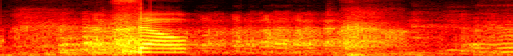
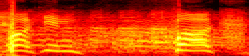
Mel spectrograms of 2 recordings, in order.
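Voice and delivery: higher-pitched mock fury over the ruined video; demo rant; 6 semitones higher than usual. Shown as a demonstration. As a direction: rant about the lost video in a raised, whining pitch. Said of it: "talking about weird shit that pisses you off how I did".

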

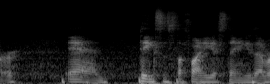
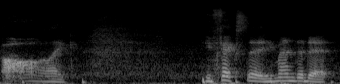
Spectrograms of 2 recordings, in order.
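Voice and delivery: lightly imitated children's excitement, pitched up; excited kids; 5 semitones higher, 3 dB quieter than usual. Kids seeing their fixed kite, mildly acted excitement. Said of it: "they're all excited".

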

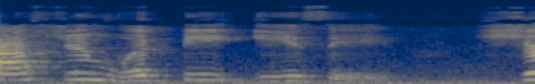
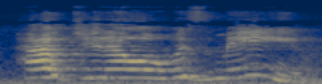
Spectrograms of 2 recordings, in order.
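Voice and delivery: higher-pitched mild moan; 6 semitones higher, faster than usual. A narrator's reading. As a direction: moan it as a found-out turkey. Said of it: "moaned Turkey".

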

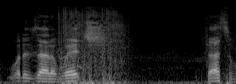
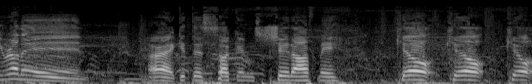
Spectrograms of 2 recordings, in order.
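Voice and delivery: usual speaking voice

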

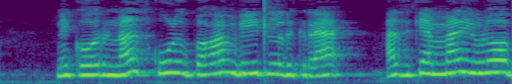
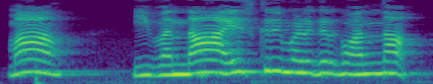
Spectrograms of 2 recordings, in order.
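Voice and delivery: ordinary delivery

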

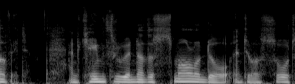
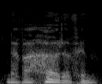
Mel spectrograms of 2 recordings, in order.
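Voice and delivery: a low, softer growl; 3 semitones lower, 5 dB quieter than usual. A narrator's reading. Huge man dismissing the wizard's name, low growl. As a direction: brush the name off with a grumble. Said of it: "growled the man".

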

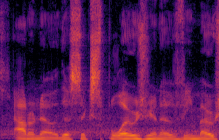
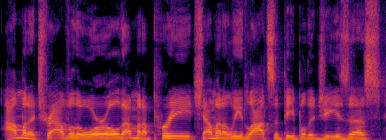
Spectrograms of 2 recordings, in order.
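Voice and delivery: put-on cocky young self; 5 semitones higher, 5 dB louder than usual. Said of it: "prideful eighteen-year-old only child".

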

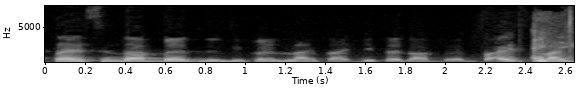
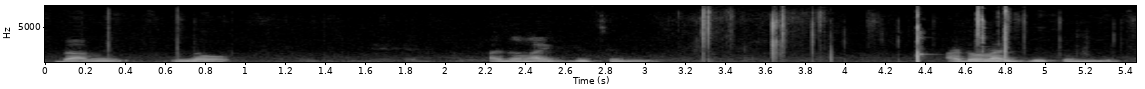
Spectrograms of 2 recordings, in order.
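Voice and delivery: gentle father; 2 semitones lower, 6 dB quieter than usual. Retold or imitated. Father telling his son he dislikes beating him, softly. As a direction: speak gently like a sorry father. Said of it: "he said".

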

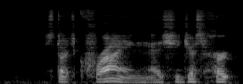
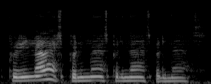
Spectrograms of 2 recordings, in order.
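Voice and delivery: sing-song teaser; 7 semitones higher than usual. Real, not acted. Teasing next video.

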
